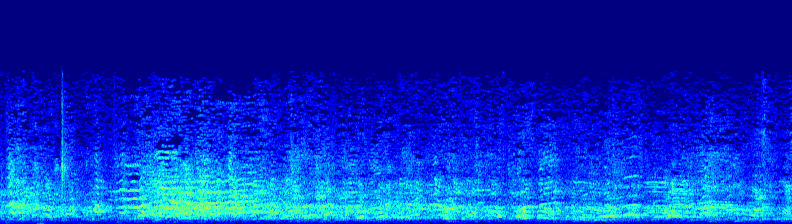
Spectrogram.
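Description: Recorded audience laughter, a crowd laughing together, swelling about a second and a half in and slowly dying down.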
